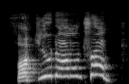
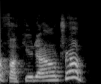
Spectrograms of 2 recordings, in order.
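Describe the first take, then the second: First: High, loud angry curse; defiant outburst. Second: Said in the usual way. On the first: Real, not acted. Gamer disagreeing with Trump on video games, loud defiant outburst.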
